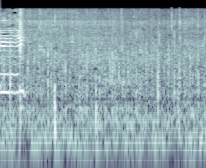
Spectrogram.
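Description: Steady rain falling on wet pavement and yard, with a few faint short taps. A brief high-pitched child's vocal sound is heard right at the start.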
